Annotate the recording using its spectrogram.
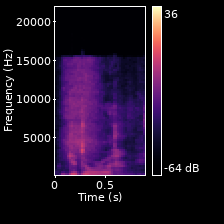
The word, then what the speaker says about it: Ghidorah: Ghidorah.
